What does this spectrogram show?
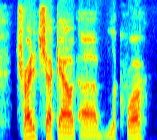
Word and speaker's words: LaCroix: to check out uh Lacroix Lacroix LaCroix I'm not sure guys I'm not good with the French but that I'm pretty sure that x is silent anyway that's what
